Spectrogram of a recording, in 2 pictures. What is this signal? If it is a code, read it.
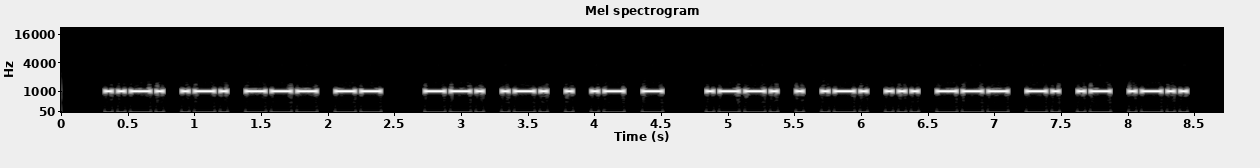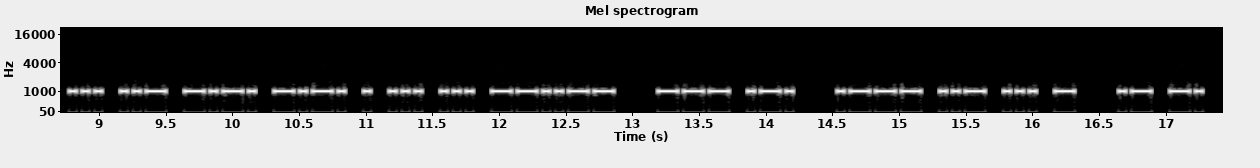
Morse code, heard as a keyed tone, about 25 wpm, 1000 Hz. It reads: FROM GREAT PERSONAL SUCCESS, OR JUST AN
